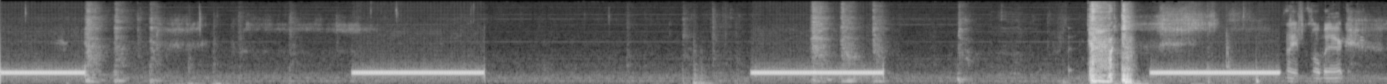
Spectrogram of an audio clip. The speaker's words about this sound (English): All right, guys. Hey, we're dialing.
